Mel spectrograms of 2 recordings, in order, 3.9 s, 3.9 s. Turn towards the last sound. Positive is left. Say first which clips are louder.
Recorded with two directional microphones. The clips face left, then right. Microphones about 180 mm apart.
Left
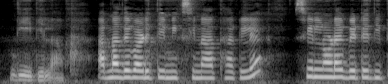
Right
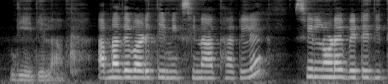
# left 2 dB
turn(degrees=15)  # may be behind; listen again after turning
